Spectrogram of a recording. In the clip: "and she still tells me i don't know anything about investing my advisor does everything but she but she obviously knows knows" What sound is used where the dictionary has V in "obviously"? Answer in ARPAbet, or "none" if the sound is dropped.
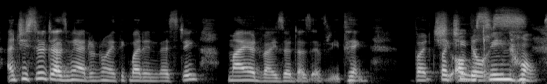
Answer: none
